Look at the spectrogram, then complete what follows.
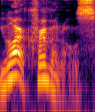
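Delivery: voice kept down, secretive. Voicing a character who looks around and warns quietly: lowered voice. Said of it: "lowers her voice and hunches a little bit".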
